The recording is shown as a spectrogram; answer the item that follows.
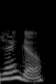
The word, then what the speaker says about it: Django: Like in Django. The D Django. is silent.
